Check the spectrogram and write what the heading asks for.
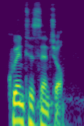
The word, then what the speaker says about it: quintessential: Quintessential. Four syllables. Stress on the third.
